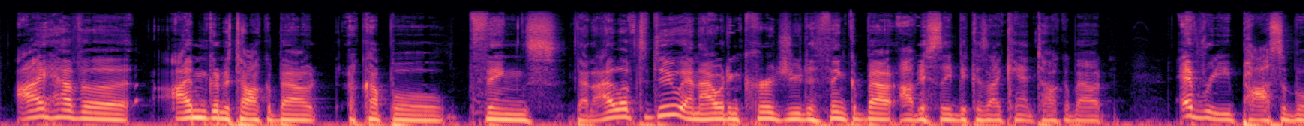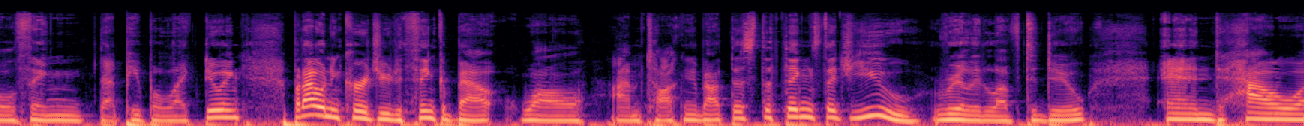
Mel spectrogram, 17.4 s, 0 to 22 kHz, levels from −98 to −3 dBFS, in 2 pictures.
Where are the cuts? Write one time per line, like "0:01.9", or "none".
0:11.4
